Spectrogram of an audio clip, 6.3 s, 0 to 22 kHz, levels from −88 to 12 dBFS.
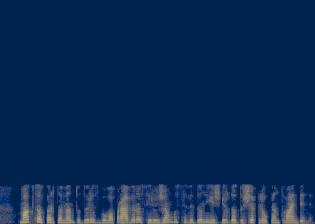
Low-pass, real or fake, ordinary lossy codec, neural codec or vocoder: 7.2 kHz; real; AAC, 16 kbps; none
